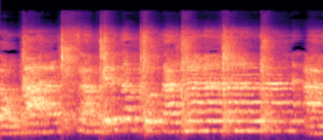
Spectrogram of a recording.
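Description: A group of women singing a children's action song together, with sharp claps keeping time about twice a second.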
